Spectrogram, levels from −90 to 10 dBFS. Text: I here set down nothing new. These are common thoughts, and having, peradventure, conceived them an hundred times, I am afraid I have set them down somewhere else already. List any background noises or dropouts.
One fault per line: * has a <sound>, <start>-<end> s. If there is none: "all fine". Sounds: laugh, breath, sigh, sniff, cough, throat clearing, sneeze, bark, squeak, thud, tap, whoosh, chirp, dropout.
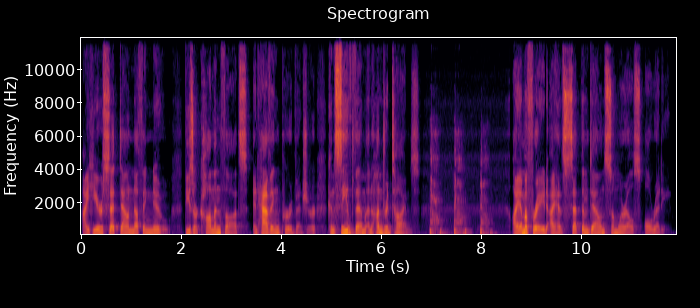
* has a cough, 7.0-8.4 s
